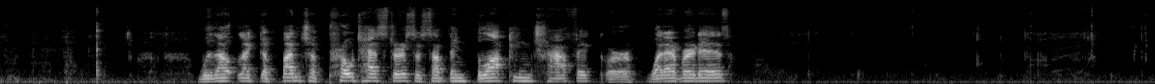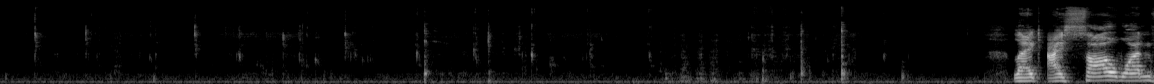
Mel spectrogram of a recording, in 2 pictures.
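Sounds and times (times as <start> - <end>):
chewing with wet mouth clicks: 8.0 - 18.2, 19.4 - 21.4.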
